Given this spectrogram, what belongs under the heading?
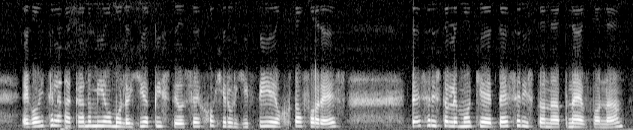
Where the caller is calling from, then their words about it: Athens, Attica, Greece; είμαι από Αθήνα, σας τηλεφωνώ.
